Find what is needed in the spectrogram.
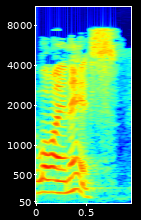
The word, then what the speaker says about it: Lyeines: It came written L-Y-E-I-N-E-S, and I didn't know how to say it. And so when I rang up and was talking to Baptist World Aid, I said that, and they said, oh, you're the one that got Lioness.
